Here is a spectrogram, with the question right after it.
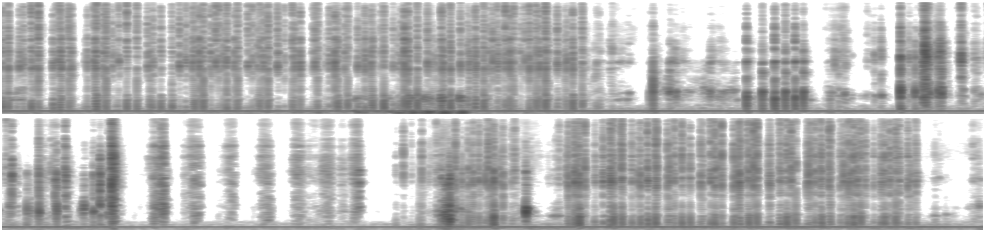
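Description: A medium-sized, hollow, cylindrical plastic Tootsie Roll bank filled with candy is held in the hands while long nails tap and scratch it and it is shaken. The result is a rapid stream of dense, bright clicking and scratching with short, dry taps and a steady low hum underneath.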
